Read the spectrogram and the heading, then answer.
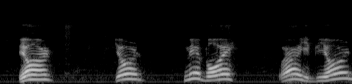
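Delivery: mock sad, high-pitched, forlorn ghostly calling voice. Retelling what they heard in a basement well, a ghost calls out: imitating a forlorn ghostly voice. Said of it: "this ghostly voice calling out".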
